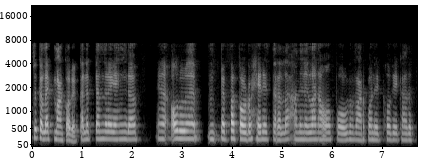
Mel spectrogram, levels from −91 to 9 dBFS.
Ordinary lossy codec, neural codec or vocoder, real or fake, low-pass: none; codec, 16 kHz, 1.1 kbps, Voila-Tokenizer; fake; none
